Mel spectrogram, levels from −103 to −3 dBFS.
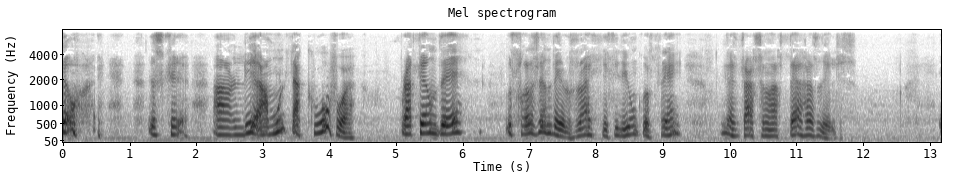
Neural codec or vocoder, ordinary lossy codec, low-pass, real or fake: none; none; 7.2 kHz; real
